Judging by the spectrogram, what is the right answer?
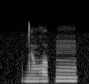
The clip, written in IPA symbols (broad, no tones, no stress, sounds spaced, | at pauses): d ɛ̃ ʁʷ ɛ p ũ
